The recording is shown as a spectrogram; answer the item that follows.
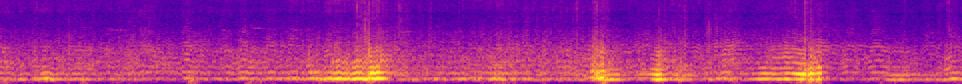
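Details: Hive interior full of honey bees: an even buzzing drone with stacked harmonics, punctuated by brief louder whirring surges near two, nearly four and five seconds, as individual bees pass close.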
